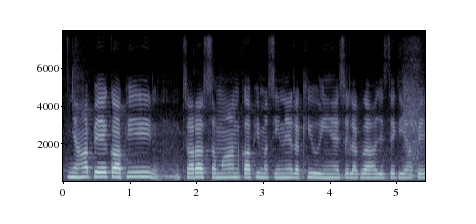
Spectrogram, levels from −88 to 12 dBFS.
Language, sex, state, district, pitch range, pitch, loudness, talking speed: Hindi, female, Punjab, Pathankot, 210-240 Hz, 220 Hz, -16 LUFS, 200 wpm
